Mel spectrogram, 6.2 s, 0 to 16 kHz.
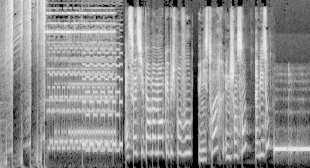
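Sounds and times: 
after-sales service answering machine message: 0:00.9 - 0:02.5
telephone ringing with electronic trilling tone: 0:00.9 - 0:02.5
speech: 0:02.6 - 0:05.6.

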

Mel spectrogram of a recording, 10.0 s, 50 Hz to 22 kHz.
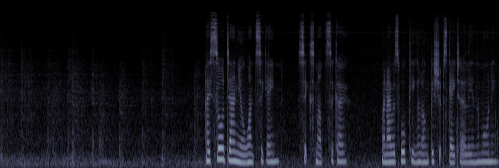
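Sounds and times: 
train wheels clacking over rail joints: 0:00.0 - 0:04.4
speech: 0:04.1 - 0:07.0, 0:07.6 - 0:09.9.

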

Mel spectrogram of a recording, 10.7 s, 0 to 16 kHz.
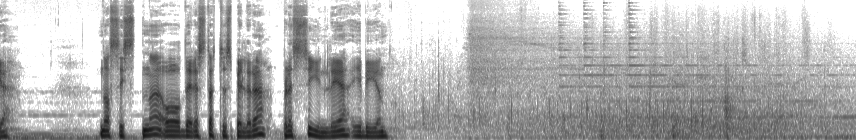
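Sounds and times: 
speech: 0:00.0 - 0:00.2, 0:01.2 - 0:05.0
crowded city tram rumbling along: 0:01.3 - 0:10.6.

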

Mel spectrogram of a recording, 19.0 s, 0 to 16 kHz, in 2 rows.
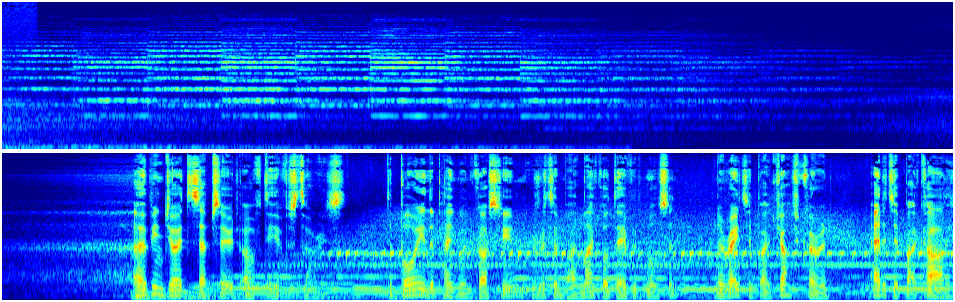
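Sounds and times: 
low rumbling engine: 0:10.7 - 0:19.0
ambulance sirens wailing in a two-tone pattern: 0:10.8 - 0:19.0
speech: 0:10.8 - 0:19.0.

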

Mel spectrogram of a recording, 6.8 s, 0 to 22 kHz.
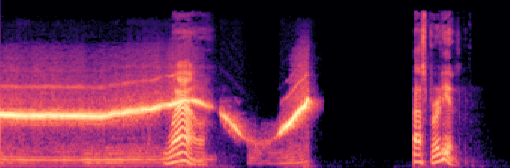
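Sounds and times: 
person humming and whistling imitating an alien spacecraft: 0:00.0 - 0:04.2
speech: 0:02.3 - 0:02.7, 0:05.6 - 0:06.2.

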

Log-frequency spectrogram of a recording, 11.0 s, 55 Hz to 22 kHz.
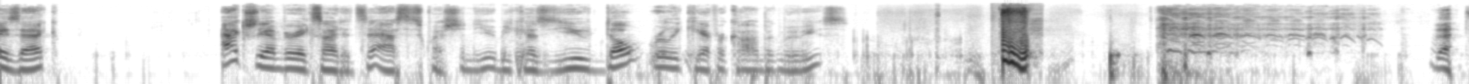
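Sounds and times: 
speech: 0:00.0 - 0:00.5, 0:01.7 - 0:09.2, 0:10.8 - 0:11.0
loud brassy fart: 0:07.5 - 0:07.8
burst of laughter: 0:08.7 - 0:11.0.

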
